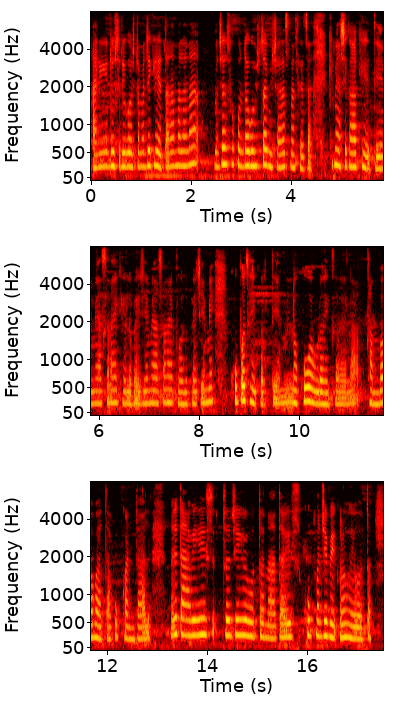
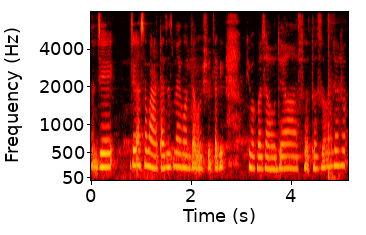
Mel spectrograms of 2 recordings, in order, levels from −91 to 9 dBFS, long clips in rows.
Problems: constant background noise, background conversations at intervals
